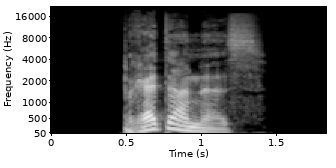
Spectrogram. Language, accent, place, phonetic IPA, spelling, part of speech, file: German, Germany, Berlin, [ˈbʁɛtɐnəs], bretternes, adjective, De-bretternes.ogg
- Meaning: strong/mixed nominative/accusative neuter singular of brettern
